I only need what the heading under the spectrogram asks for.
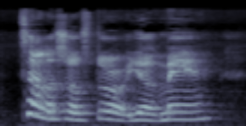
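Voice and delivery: plain

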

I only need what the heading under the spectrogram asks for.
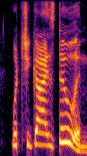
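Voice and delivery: put-on high, loud New York accent. Recalling a video impression of Patrick Troughton: Patrick Troughton as a New Yorker. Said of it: "I made him sound like some sort of New Yorker".

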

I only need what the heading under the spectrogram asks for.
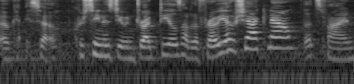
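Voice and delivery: ordinary delivery

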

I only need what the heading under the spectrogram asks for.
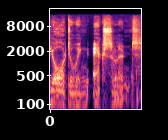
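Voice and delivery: hushed, smooth, deep, breathy robot voice. Describing playing a game, voicing its announcer, Bejeweled smooth deep robot voice. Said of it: "like this deep voiced fucking robot being like".

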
